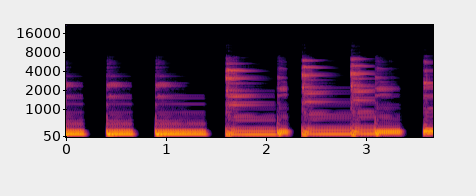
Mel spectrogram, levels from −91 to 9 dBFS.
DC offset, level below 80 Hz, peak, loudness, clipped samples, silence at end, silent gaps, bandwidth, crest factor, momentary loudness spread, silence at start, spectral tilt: under 0.1%; -44 dBFS; -6 dBFS; -21 LUFS; under 0.1%; 0 s; 0.24-0.40 s, 0.73-0.88 s, 1.46-1.59 s, 2.28-2.35 s, 3.41-3.57 s; 6.8 kHz; 14 dB; 7 LU; 0 s; -7.5 dB/octave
